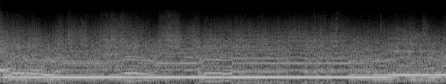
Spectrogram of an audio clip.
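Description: Amplified electric guitar sustaining one steady, loud distorted note, with a few higher notes moving in small steps above it. The held note drops away just before a higher one takes over at the end.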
